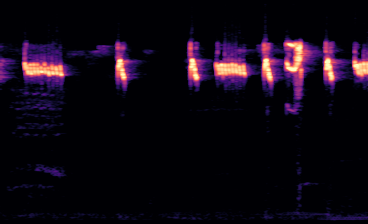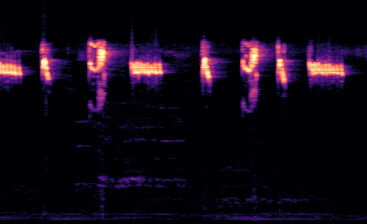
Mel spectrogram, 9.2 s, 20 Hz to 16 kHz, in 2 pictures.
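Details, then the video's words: Cage kolibri ninja sunbird in a training recording, singing in rapid succession: many short high rattling trills roughly every second, broken by sharp sweeping chirps, with a low hum beneath. "Burung Kolibri NinJa Gacor T3mbakan Rapet l Untuk Masteran"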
